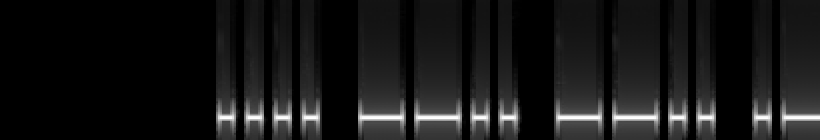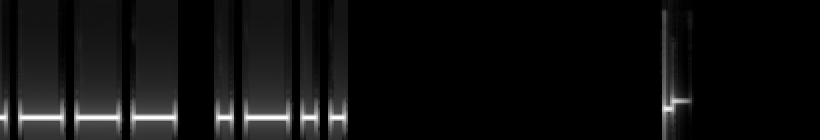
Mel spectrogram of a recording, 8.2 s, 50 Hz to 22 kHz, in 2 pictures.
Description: Morse code, heard as a keyed tone, about 17 wpm, 700 Hz. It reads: HZZ1L
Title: Code Groups - 5 Letter:Numbers - 17wpm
